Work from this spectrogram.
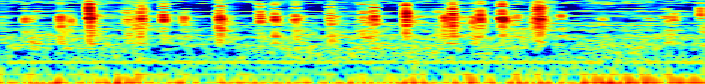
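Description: A web address is typed on a computer keyboard in a quick, steady run of soft keystrokes, faint and close, with no voices.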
